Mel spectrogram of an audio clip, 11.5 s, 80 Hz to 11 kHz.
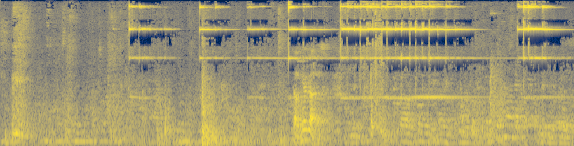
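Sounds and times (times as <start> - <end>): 
murmur of people talking: 0.0 - 11.4
loud bell ringing with rapid rattling strike: 2.6 - 11.4
speech: 6.0 - 6.6.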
